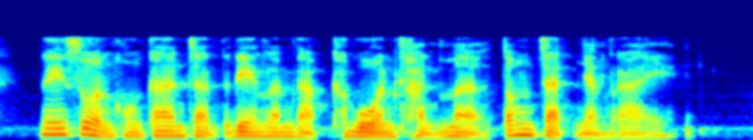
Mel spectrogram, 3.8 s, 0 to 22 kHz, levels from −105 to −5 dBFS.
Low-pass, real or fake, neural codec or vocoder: 7.2 kHz; fake; codec, 16 kHz, 8 kbps, FunCodec, trained on Chinese and English, 25 frames a second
